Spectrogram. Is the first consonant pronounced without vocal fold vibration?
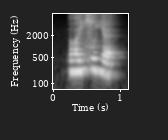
no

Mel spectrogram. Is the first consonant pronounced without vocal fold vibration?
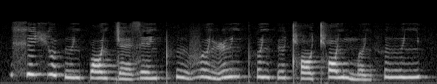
yes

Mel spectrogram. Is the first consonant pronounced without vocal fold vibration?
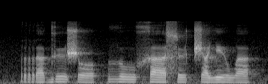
no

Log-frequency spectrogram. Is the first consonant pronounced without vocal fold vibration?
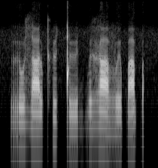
no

